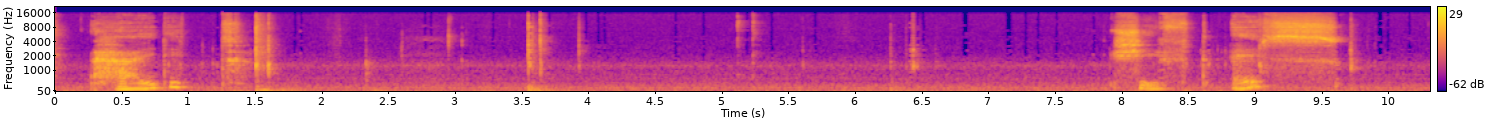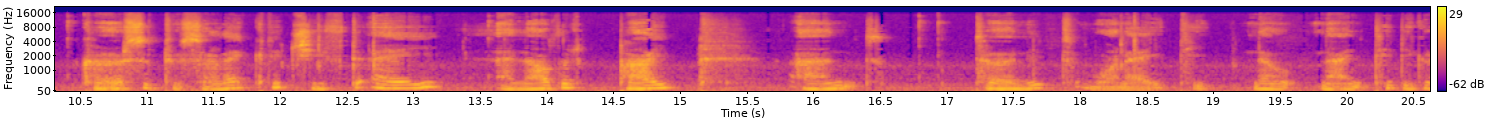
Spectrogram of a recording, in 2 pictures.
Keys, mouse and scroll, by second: 1.4 h, 3.6 1, 5.1 click, 8.9 shift+s, 10.3 click, 12.1 shift+a, 13.5 click, 16.8 click, 18.3 1.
